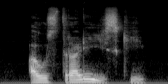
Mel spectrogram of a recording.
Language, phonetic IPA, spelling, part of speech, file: Polish, [ˌawstraˈlʲijsʲci], australijski, adjective, Pl-australijski.ogg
